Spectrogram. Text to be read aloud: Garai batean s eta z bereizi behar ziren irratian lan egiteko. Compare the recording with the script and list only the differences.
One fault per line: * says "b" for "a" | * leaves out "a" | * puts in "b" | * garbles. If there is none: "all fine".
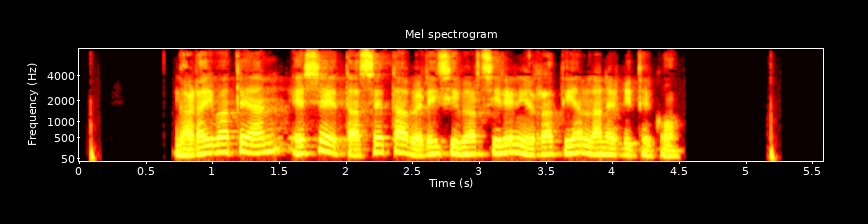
all fine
